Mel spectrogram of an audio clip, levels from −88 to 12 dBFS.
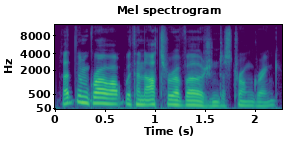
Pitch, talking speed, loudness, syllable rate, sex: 145 Hz, 290 wpm, -18 LUFS, 6.6 syllables/s, male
